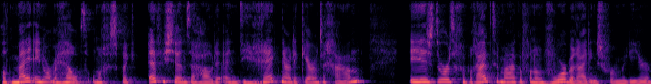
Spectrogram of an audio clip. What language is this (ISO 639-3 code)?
nld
